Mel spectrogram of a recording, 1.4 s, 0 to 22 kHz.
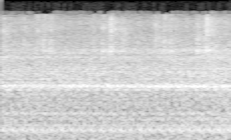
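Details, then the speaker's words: Hyundai Elantra with an A4CF2 automatic transmission and a no-park fault, running in drive: a smooth, steady hum with no grinding, clunks or slipping, so it sounds good apart from the park problem. "and again this kid have drive and let me just bring this down a little bit all right so this sounds pretty good here"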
